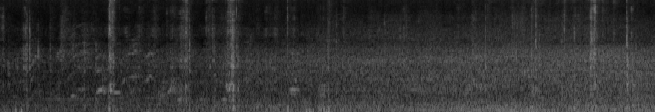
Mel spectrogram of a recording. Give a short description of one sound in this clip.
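A knife scrapes and cuts into plastic pipe.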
